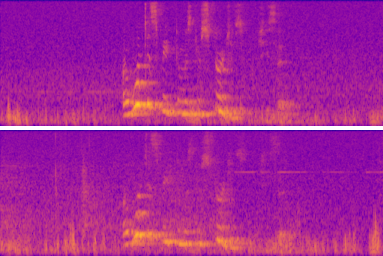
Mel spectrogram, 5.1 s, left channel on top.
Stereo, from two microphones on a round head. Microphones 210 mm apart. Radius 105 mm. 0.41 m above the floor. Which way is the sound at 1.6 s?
35° left (ahead or behind).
